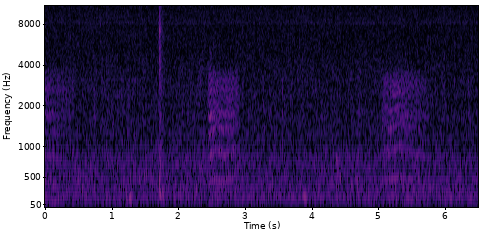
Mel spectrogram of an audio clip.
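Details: Newborn Cavalier King Charles Spaniel puppies from Paris's first litter, during whelping: two faint, brief, nasal cries about three seconds apart over steady indoor room hum.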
